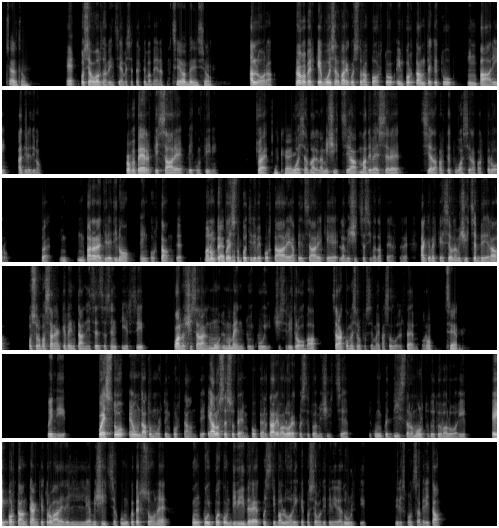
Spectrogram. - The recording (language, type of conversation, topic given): Italian, advice, Come posso restare fedele ai miei valori senza farmi condizionare dalle aspettative del gruppo?
- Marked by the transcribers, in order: "proprio" said as "probo"; tapping; "Proprio" said as "propo"; "Cioè" said as "toè"; unintelligible speech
